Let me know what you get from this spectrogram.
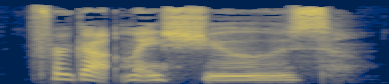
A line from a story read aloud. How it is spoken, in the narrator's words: muttered Fliss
